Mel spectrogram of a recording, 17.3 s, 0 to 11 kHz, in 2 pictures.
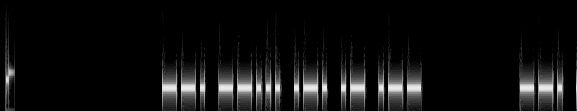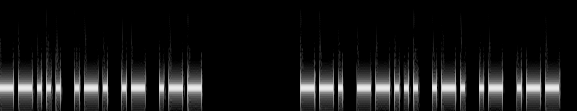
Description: Morse code, heard as a keyed tone, about 17 wpm, 700 Hz. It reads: G7RAW G7RAW G7RAW
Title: DXCC-100 Call Signs - 5 Characters - Repeated 3x - 17wpm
